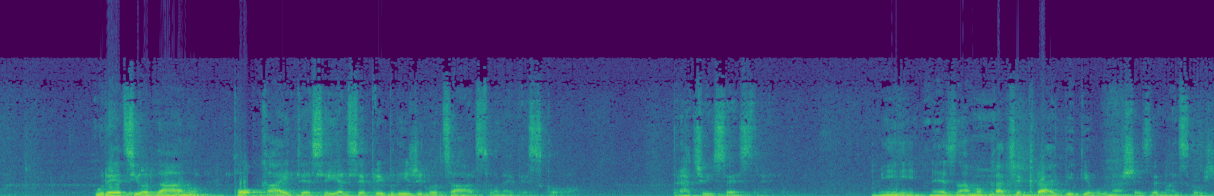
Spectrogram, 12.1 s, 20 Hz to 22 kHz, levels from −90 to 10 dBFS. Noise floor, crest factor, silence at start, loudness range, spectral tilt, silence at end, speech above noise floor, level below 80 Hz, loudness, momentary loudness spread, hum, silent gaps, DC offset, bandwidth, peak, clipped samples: -37 dBFS; 12 dB; 0 s; 10 LU; -6 dB/octave; 0 s; 26 dB; -28 dBFS; -12 LUFS; 13 LU; none; none; 0.5%; 14.5 kHz; 0 dBFS; 0.5%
